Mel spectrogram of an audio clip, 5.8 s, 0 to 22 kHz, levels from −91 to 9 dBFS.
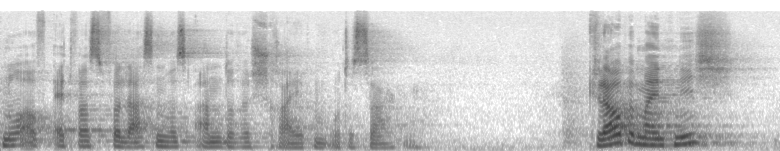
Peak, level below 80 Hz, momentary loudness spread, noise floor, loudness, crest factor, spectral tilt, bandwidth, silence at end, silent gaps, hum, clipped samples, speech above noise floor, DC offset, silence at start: -6 dBFS; -62 dBFS; 14 LU; -57 dBFS; -25 LUFS; 22 dB; -4 dB/octave; 16.5 kHz; 0.25 s; none; none; under 0.1%; 32 dB; under 0.1%; 0 s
